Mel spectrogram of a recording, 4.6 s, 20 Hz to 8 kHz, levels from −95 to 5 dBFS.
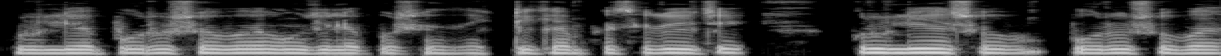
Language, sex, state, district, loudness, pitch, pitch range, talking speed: Bengali, female, West Bengal, Purulia, -18 LUFS, 190 Hz, 185-200 Hz, 145 wpm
